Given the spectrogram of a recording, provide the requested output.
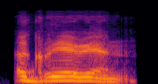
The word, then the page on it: agrarian: Indian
